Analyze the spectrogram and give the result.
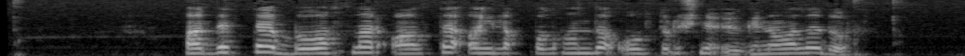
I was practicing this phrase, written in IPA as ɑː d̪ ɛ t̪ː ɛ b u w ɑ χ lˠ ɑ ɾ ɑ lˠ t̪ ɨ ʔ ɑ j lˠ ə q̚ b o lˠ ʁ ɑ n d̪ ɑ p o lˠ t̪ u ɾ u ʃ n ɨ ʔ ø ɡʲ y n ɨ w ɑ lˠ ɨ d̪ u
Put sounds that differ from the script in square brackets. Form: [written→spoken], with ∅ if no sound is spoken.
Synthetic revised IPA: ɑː d̪ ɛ t̪ː ɛ b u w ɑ χ lˠ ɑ ɾ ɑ lˠ t̪ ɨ ʔ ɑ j lˠ ə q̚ b o lˠ ʁ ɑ n d̪ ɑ [p→ʔ] o lˠ t̪ u ɾ u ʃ n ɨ ʔ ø ɡʲ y n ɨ w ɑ lˠ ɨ d̪ u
